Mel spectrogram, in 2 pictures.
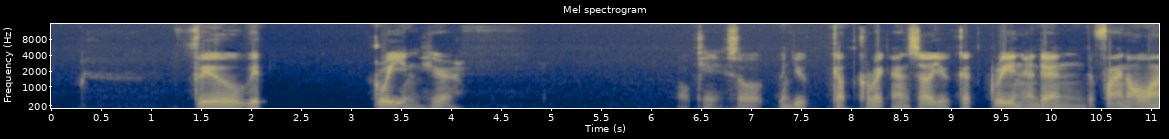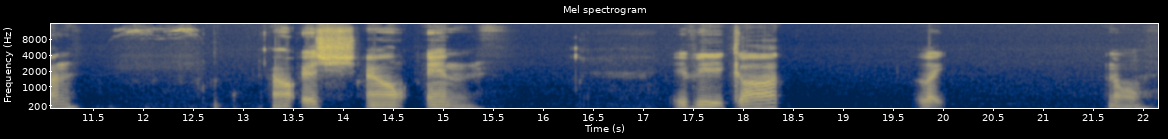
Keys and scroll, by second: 13.5 h, 14.3 l, 14.8 n.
